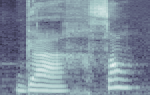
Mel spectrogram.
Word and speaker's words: garçon: Le mot suivant, on a la cécédie. Donc, je vais la prononcer S, garçon. Et je vais le mettre aussi dans la colonne de gauche.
